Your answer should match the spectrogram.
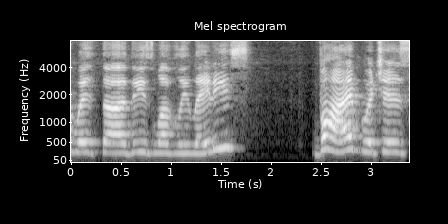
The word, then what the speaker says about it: VYB: Vibe, which is spelled V YB, but it's pronounced Vibe, was introduced as a new platform in December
